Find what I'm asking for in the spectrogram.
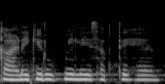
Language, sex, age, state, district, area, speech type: Hindi, female, 18-30, Madhya Pradesh, Betul, rural, spontaneous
